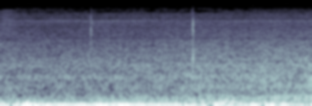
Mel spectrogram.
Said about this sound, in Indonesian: Tuh kan suara motor.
